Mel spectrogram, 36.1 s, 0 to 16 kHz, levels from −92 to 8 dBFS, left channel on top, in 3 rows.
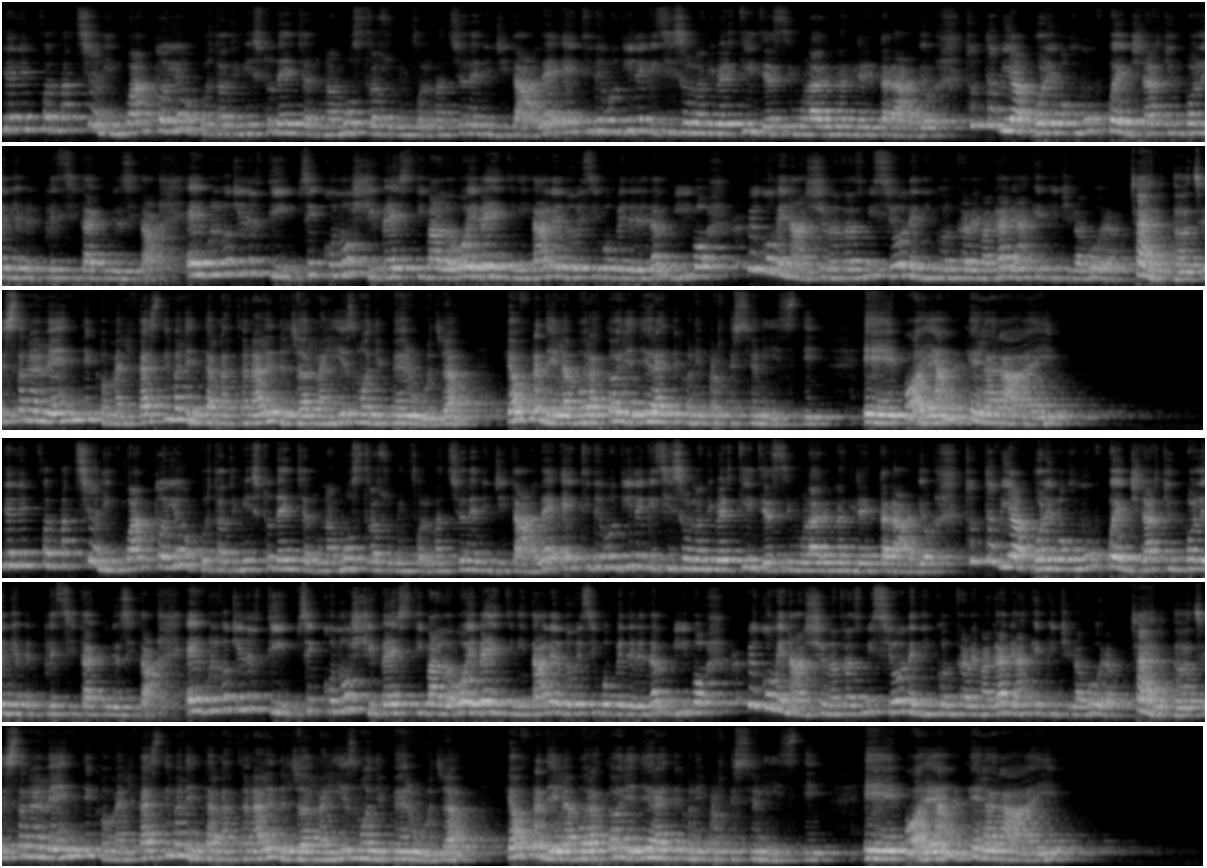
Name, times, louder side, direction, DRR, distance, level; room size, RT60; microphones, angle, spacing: voice 1, 0.0-19.2 19.5-23.2 33.2-33.7, right 1 dB, 60° right, -1 dB, 0.6 m, -30 dB
voice 2, 23.4-28.6 29.1-32.2 32.7-34.7, equal, 85° left, -2 dB, 0.9 m, -26 dB
3.4 x 2.1 x 2.3 m, 1.1 s
head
